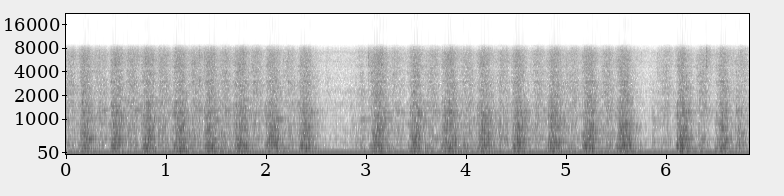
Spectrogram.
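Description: Carrot being grated on the coarse side of a metal box grater on a wooden board: quick, even rasping strokes, about four or five a second, with a short pause midway.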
